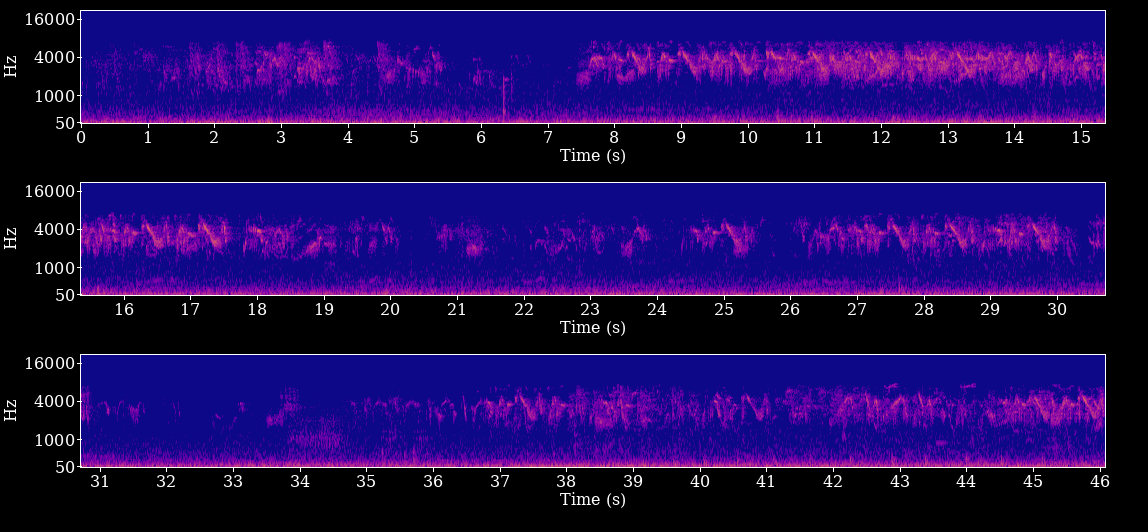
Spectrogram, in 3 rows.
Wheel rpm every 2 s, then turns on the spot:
0, 0, 0, 0, 0, 0, 0, 0, 0, 0, 0, 0, 0, 0, 0, 0, 0, 0, 0, 0, 0, 0, 20.
none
